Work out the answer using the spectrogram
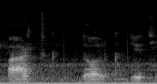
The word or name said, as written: Partkdolg duty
